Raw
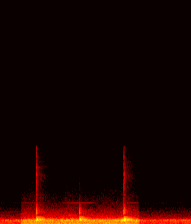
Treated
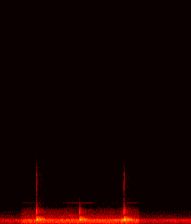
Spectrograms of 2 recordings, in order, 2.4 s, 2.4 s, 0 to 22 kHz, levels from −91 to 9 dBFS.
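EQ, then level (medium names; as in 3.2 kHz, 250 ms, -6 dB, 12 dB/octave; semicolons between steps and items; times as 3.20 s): cabinet simulation 310–4300 Hz, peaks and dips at 360 Hz -9 dB, 600 Hz -7 dB, 1 kHz -3 dB, 1.8 kHz -8 dB, 2.8 kHz -8 dB; -5.0 dB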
